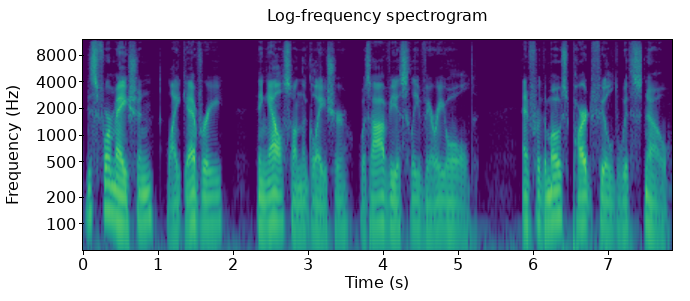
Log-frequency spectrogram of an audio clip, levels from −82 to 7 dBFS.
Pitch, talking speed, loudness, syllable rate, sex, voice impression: 90 Hz, 160 wpm, -22 LUFS, 4.7 syllables/s, male, masculine, middle-aged, tensed, powerful, fluent, calm, slightly mature, wild, lively, slightly strict, slightly sharp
